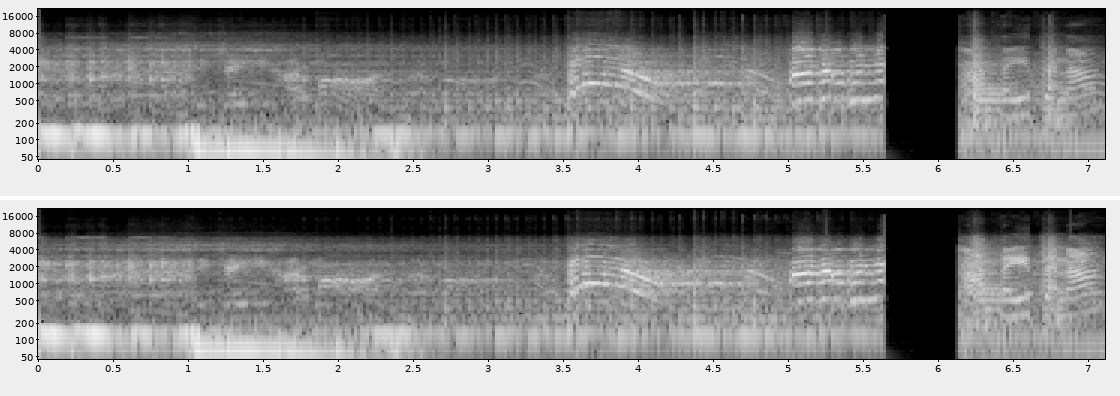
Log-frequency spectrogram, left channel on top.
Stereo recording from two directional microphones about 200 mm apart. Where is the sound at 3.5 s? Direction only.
45° left (ahead or behind).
